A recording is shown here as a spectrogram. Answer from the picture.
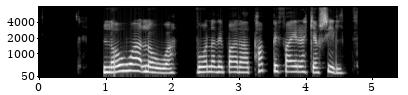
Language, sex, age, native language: Icelandic, female, 20-29, Icelandic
